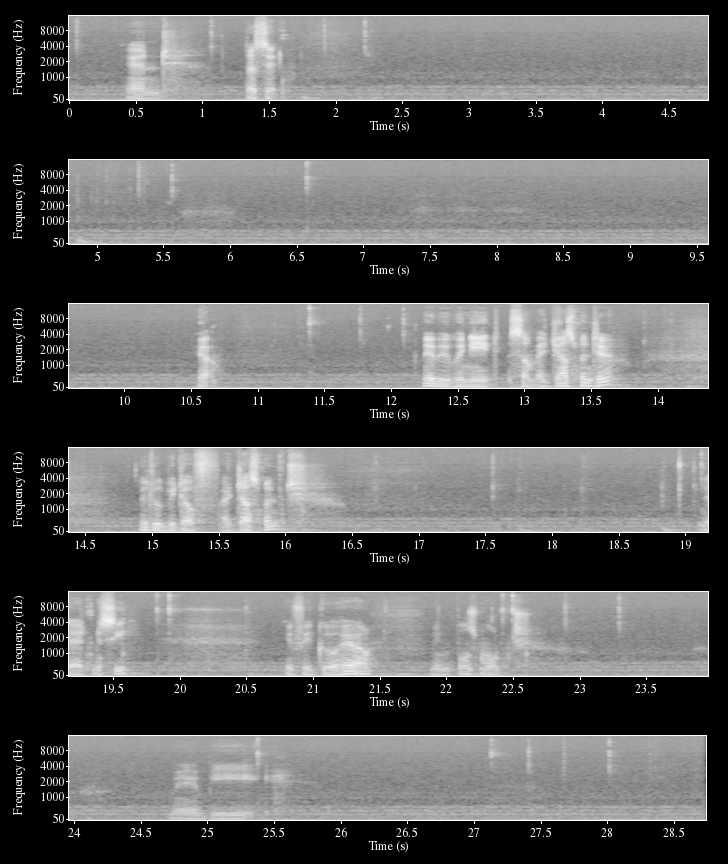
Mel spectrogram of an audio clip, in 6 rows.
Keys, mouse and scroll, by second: 0.1-1.3 middle drag, 1.5-1.8 scroll up 3, 1.9-2.5 shift+middle drag, 2.5 shift+scroll down 2, 4.8 space, 5.3-5.8 middle drag, 6.6-11.6 drag, 11.8-12.3 middle drag, 14.2 Tab, 17.8 z, 18.7 scroll up 1, 19.0-19.4 shift+middle drag, 19.9 drag, 20.5 Tab, 22.4 drag, 22.9-23.5 drag, 25.4-27.4 drag, 27.4-28.3 drag.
